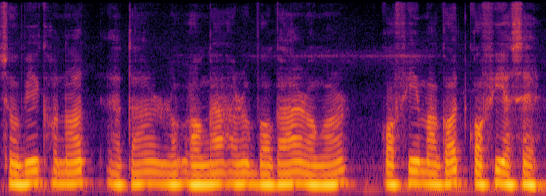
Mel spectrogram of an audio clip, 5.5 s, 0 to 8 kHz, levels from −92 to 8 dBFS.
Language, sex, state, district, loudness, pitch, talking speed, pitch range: Assamese, male, Assam, Kamrup Metropolitan, -14 LUFS, 125 Hz, 110 wpm, 120-130 Hz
